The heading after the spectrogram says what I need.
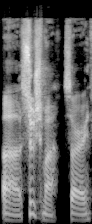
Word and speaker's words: Tsushima: Tsushima, sorry, to pronounce it correctly, or at least how they say it in the game.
